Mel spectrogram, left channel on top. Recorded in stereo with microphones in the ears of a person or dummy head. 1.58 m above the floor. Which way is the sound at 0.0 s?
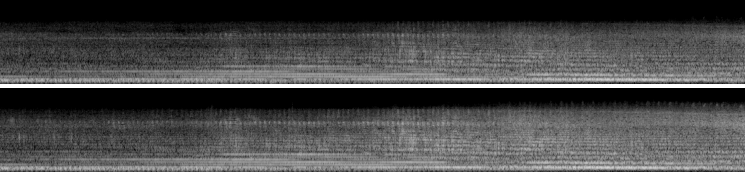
60° right (ahead or behind).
